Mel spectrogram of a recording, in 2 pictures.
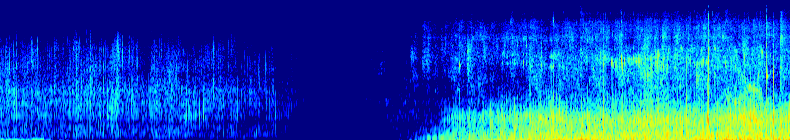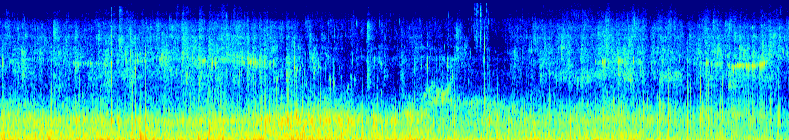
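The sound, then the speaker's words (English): Water pours to rinse shampoo out of hair. A softer trickle comes first, then a short pause, then a strong, steady rushing flow that keeps going to the end. “The shampoo's been in your hair long enough. It's time to move on to the conditioner next. Let's quickly give you a rinse.”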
